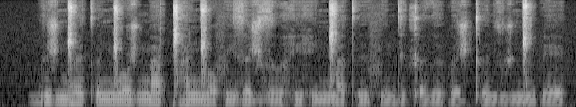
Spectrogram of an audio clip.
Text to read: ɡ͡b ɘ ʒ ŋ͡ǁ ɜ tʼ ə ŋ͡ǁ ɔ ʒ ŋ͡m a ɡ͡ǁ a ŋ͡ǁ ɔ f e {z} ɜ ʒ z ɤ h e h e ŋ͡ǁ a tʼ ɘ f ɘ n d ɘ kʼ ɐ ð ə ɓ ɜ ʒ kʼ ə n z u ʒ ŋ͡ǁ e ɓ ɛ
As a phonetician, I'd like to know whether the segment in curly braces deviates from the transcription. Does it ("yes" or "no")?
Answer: no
